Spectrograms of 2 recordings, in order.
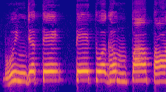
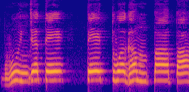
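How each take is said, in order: Both takes have the same delivery.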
